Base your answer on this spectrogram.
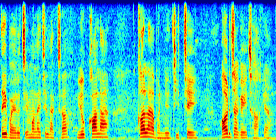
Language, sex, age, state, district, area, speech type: Nepali, male, 18-30, West Bengal, Jalpaiguri, rural, spontaneous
